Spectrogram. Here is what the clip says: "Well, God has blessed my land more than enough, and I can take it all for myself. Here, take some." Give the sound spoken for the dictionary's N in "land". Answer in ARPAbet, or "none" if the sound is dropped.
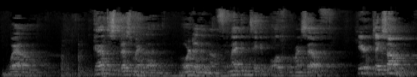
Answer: none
